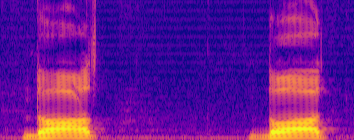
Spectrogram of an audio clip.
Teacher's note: জিহ্বার গোড়ার কিনারা উপরের মারি দাঁতের গোড়া লাগবে, দত দত। ত, ত, মুখটা একটু গোল হবে, ত মোটা হবে, জিহ্বা উপরে 2 দাঁতের গোড়ায়, ত।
